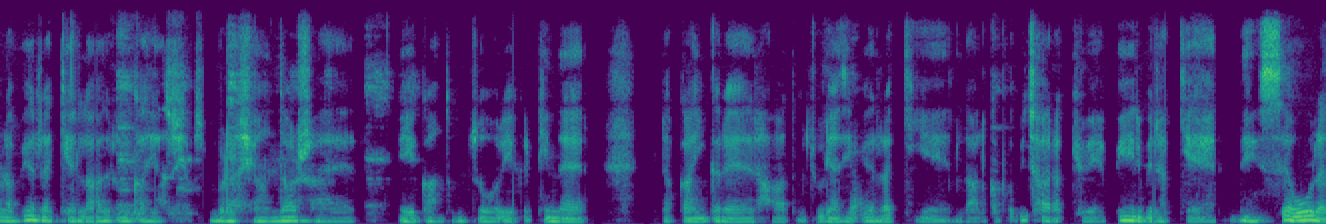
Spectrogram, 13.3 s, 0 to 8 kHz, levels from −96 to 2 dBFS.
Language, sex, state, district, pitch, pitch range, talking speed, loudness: Marwari, male, Rajasthan, Nagaur, 120 Hz, 115-130 Hz, 165 wpm, -31 LUFS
